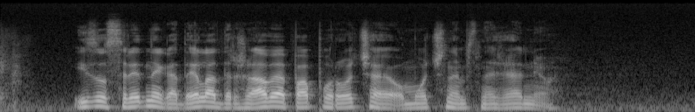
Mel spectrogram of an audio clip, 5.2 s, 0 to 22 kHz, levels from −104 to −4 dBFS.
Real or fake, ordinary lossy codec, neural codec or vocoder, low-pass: real; none; none; 19.8 kHz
